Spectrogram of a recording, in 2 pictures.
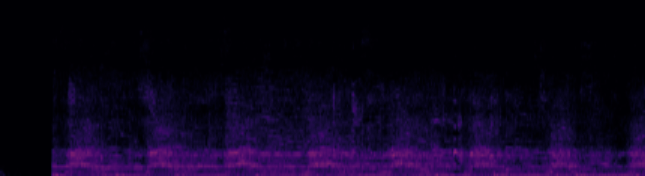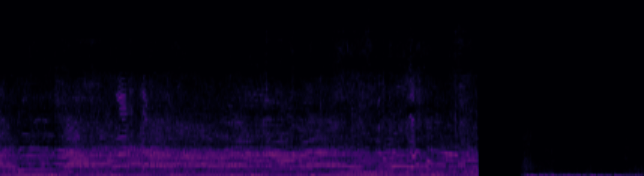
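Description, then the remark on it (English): John Harbaugh and the Ravens team cheering and shouting together in the locker room after a win over the Dolphins clinched the AFC's top seed, loud and sustained, with whoops and overlapping voices over a steady thumping bass beat, cutting off abruptly near the end. “Here's John Harbaugh celebrating with his team in the locker room afterwards.”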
